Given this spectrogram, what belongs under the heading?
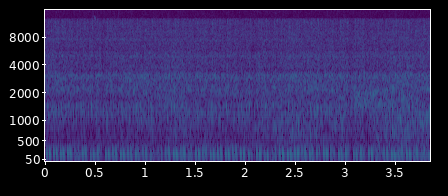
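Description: A 2022 KTM 890 Duke, a light motorcycle of about 409 pounds, pulls away with a steady, close engine rumble and a faint clatter running throughout.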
